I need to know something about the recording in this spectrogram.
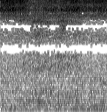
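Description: Faint steady background hiss with no distinct sound event: open-air room tone on a phone microphone.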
